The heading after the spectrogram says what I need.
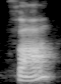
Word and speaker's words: pho: It's spelled pho, but it's pronounced fa.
